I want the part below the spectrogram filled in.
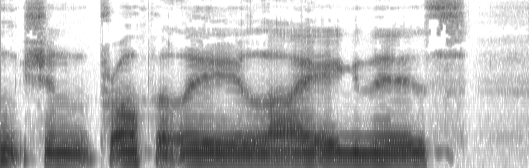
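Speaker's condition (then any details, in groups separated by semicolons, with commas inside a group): Functional neurological disorder; post-vaccine onset, earlier essential tremor; cannot walk properly today; cannot talk properly today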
